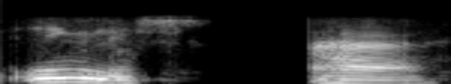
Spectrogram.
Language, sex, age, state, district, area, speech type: Bengali, male, 18-30, West Bengal, Howrah, urban, conversation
